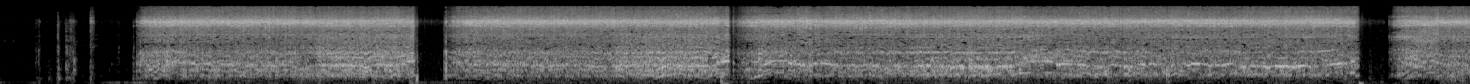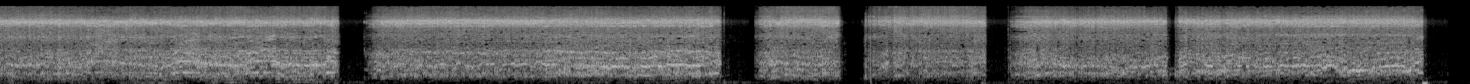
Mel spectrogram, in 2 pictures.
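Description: LiTHELi 40-volt 14-inch cordless chainsaw running and cutting rounds off a log of about 7 inches, a steady high-pitched whine over the noise of the chain in the wood, played back at three times speed. It starts about a second and a half in and cuts out briefly about eight times between cuts before stopping near the end.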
